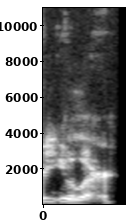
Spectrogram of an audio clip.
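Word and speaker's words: Euler: uh character of um either ower or uler Oiler how do you say your name Oiler Oiler Oiler um like the mathematician uh ow is saying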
